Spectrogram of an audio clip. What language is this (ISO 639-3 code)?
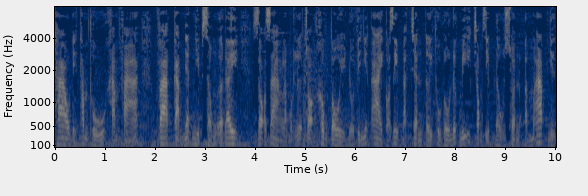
vie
